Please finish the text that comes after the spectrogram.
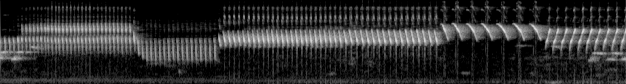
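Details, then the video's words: Vigorous canary singing, aimed at teaching young canaries and at restarting birds that stopped singing. Trills shift between higher and lower pitch, then turn into slower sweeping slurs before a final fast roll. "Kenari Gacor Cuit Cuit EMOSI"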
